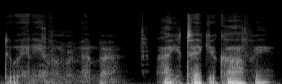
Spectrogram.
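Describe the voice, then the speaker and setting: A man playing an obsessive, hurt, manipulative boyfriend in an intimate ASMR roleplay, speaking softly and insistently close to the microphone. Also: brisk, no room sound, natural voice. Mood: quiet, intense. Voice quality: soft, low, breathy at times. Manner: intimate, insistent, pleading and accusing. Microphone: close microphone, dry sound.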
